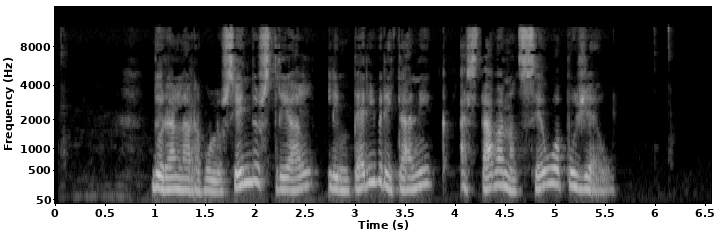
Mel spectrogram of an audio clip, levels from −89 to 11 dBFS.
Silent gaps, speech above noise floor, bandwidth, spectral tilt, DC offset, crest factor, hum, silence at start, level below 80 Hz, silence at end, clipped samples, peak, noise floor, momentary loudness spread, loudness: none; 37 dB; 11.5 kHz; -4 dB/octave; under 0.1%; 18 dB; none; 1 s; -64 dBFS; 0.95 s; under 0.1%; -8 dBFS; -61 dBFS; 8 LU; -24 LUFS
